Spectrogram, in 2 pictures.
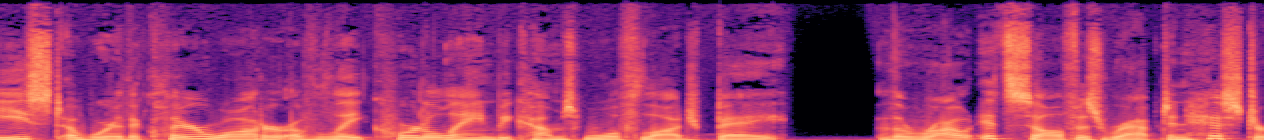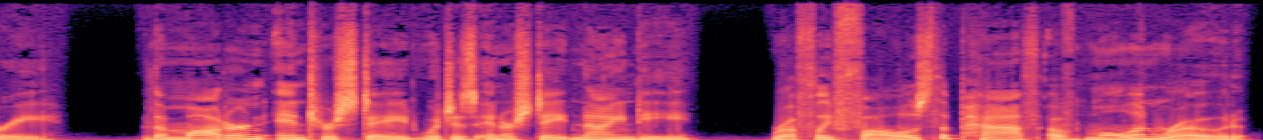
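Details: Adult woman narrating; ordinary speech.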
